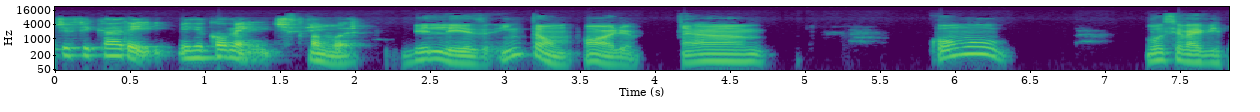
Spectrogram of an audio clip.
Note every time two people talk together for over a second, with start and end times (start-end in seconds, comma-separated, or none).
none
